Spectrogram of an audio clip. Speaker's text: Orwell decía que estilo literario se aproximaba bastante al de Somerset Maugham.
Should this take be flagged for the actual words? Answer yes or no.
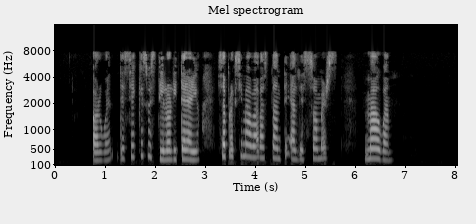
yes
